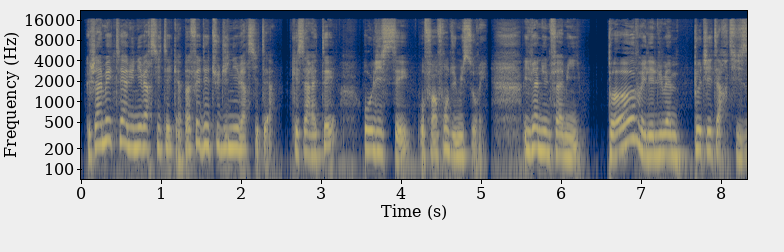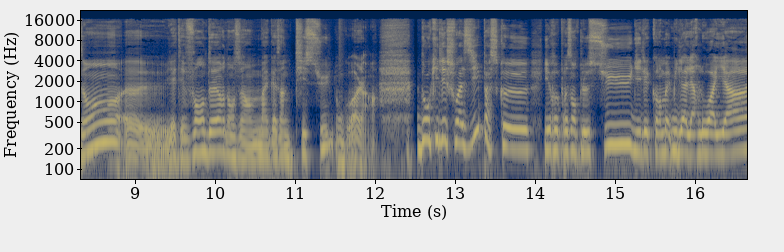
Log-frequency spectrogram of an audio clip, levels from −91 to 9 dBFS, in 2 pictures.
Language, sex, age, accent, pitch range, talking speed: French, female, 40-59, French, 165-215 Hz, 215 wpm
